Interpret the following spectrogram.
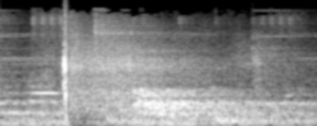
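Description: A single sharp crack of a baseball bat hitting a pitched baseball, followed by about a second of noisy rush.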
